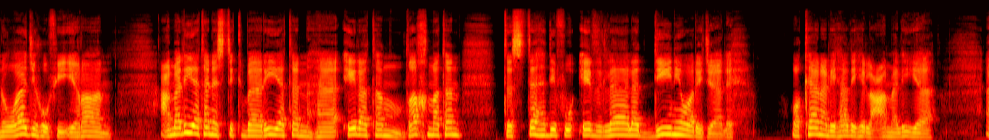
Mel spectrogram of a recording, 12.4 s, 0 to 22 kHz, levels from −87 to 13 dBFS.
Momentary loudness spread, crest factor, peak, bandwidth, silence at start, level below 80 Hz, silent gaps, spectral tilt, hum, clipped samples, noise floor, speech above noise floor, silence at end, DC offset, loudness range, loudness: 11 LU; 18 dB; -4 dBFS; 16.5 kHz; 0 s; -62 dBFS; none; -4.5 dB/octave; none; under 0.1%; -61 dBFS; 39 dB; 0 s; under 0.1%; 2 LU; -21 LUFS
